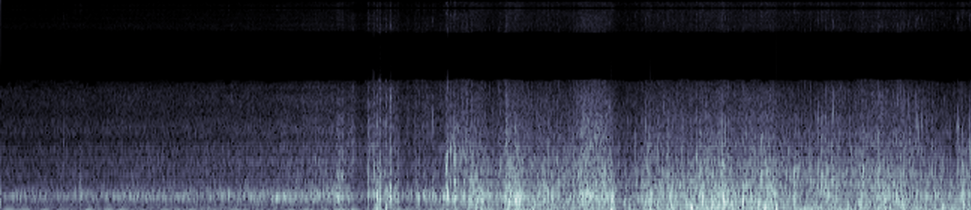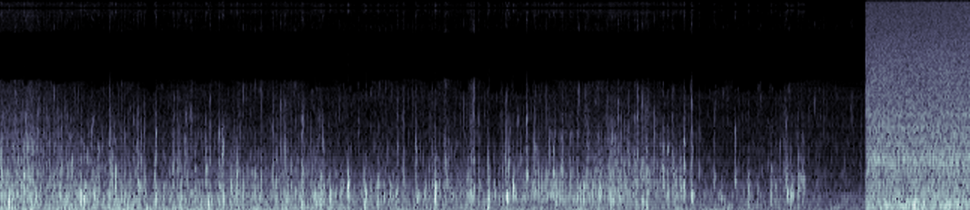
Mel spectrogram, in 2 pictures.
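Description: Muffled rushing and gurgling of churning sea water in the surf, heard from a camera down in the water, growing louder about five seconds in. Near the end, music starts abruptly.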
